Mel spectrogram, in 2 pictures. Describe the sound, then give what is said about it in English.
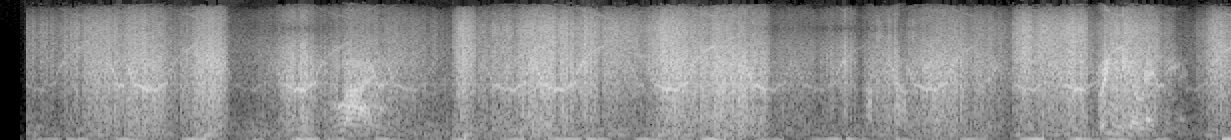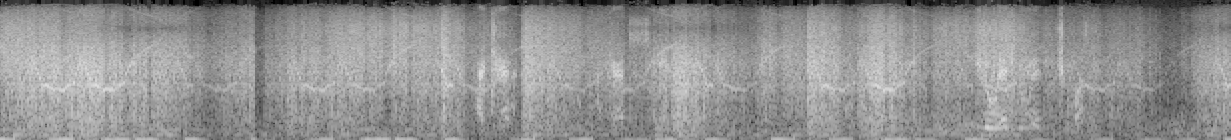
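A distorted, garbled voice message from a red book crackles through thick, harsh static for the whole stretch, with a throbbing low rumble underneath; the words of the vague request are smeared and hard to make out. “Now, instead of pure, unintelligible static, we can make out a vague request. Here's the message from the red book.”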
